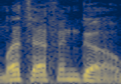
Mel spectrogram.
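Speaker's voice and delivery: loud, screaming, shouted yell. Retelling a photo of a player screaming at his team: imitating someone screaming. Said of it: "He's screaming at the team, yelling".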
